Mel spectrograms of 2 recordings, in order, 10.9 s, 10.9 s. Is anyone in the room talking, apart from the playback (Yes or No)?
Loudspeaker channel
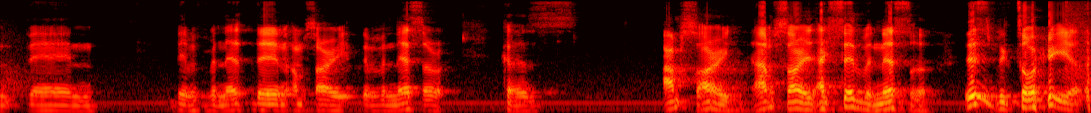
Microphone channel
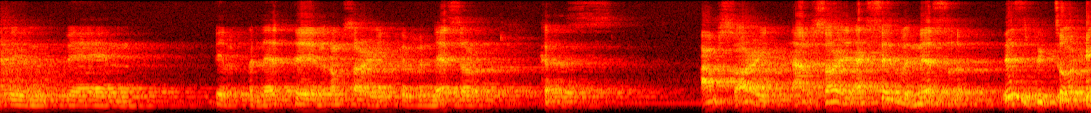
No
